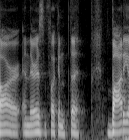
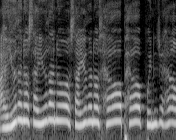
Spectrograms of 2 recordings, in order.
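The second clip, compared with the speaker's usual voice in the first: mock shrill, very high, loud screaming cries; 5 dB louder than usual. Retelling restaurant workers running out to him in a parking lot, imitating screaming for help. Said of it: "they start screaming for help".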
